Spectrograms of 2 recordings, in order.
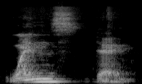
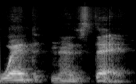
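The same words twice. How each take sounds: First: The word is said with two syllables. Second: The word is said with three syllables. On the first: The speaker calls it right. "So Wednesday" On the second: The speaker calls it wrong. "instead of pronouncing Wednesday"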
